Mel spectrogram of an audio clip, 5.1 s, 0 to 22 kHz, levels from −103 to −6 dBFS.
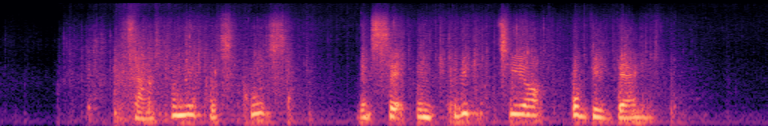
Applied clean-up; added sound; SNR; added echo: neural mask model RNNoise.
